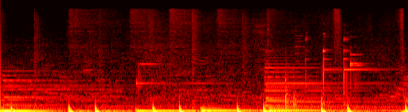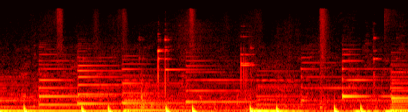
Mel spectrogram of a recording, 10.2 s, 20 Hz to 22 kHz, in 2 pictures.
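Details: A slow, quiet heartbeat sound effect of soft, steady low thumps, close to 57 beats a minute, mixed under gentle piano relaxation music meant for sleep and meditation.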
